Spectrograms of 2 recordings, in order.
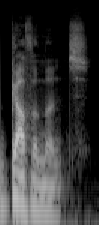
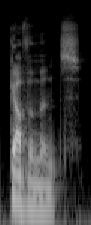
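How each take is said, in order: The two takes are said the same way.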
